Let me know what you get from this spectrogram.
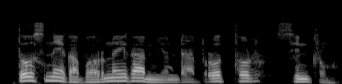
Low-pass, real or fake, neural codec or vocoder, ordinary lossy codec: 7.2 kHz; real; none; none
